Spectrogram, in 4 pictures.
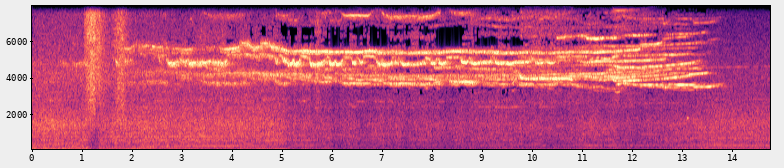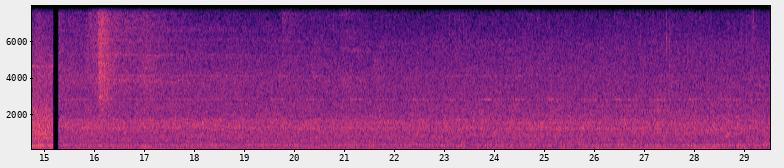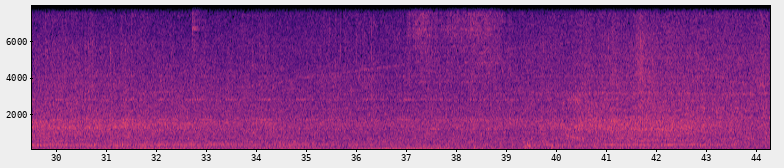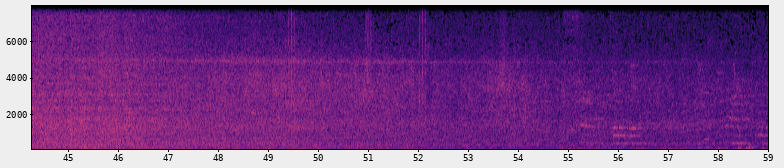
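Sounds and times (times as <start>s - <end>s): diesel locomotive engine drone: 0.0s - 59.0s
train rumble: 0.0s - 59.0s.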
